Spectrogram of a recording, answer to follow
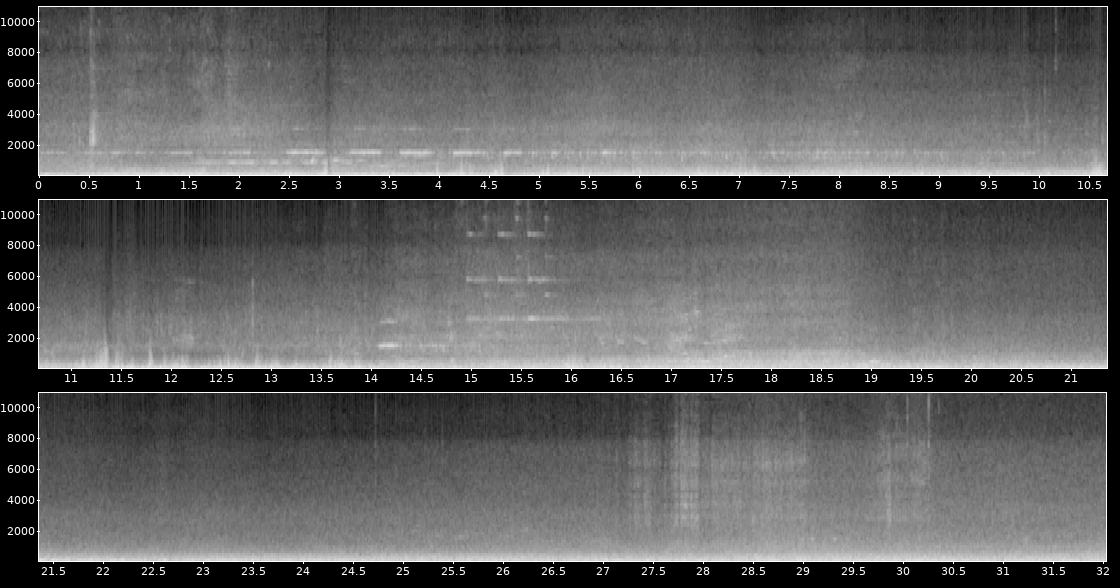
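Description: Wind rushing over the microphone of a moving bicycle's camera, with ocean surf breaking on the rocks beside the path.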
